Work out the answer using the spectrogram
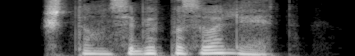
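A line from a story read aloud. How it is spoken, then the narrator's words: Indignant whisper. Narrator (Russian): шепотом возмутилась мама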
